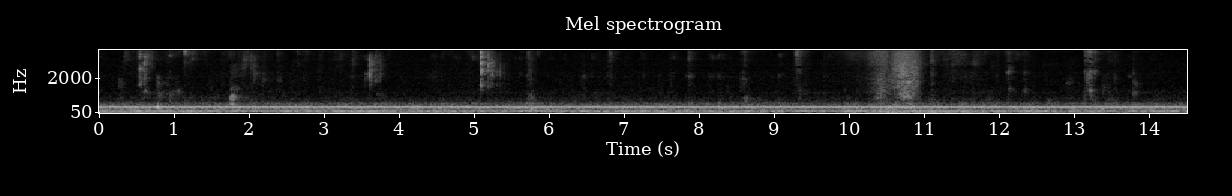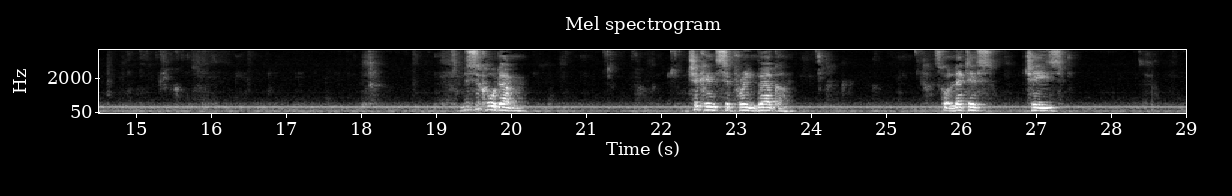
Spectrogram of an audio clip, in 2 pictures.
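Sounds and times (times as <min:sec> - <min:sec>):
person chewing food: 0:00.0 - 0:10.2, 0:11.0 - 0:19.3, 0:20.4 - 0:22.4, 0:23.9 - 0:25.6
low electrical hum: 0:00.0 - 0:29.0
wet mouth clicks and smacks: 0:00.4 - 0:02.1, 0:20.7 - 0:22.4, 0:24.0 - 0:25.6.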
